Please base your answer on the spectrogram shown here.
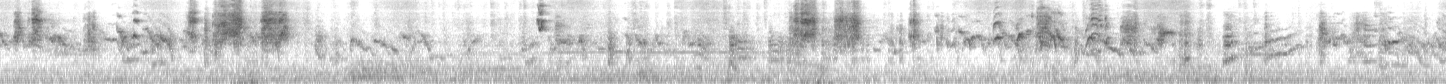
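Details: Pet budgerigars in a breeding colony give a steady stream of thin, high chirps and warbling chatter, with scattered sharper squeaks rising above the background twitter.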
